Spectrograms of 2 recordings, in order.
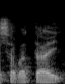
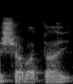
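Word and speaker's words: Sabbatai: nombre shabatay es igual que el nombre sabata y son como diferentes pronunciaciones del mismo nombre y el apellido cevi es igual que el apellido seviconé o que el apellido sus vi como en este caso Ok El Mesías del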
